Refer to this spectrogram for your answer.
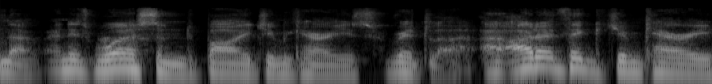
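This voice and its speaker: A somewhat breathy man at medium pitch, talking at a fairly quick pace with lively intonation, over a quiet background. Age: 20s. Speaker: podcast co-host. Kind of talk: casual chat.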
